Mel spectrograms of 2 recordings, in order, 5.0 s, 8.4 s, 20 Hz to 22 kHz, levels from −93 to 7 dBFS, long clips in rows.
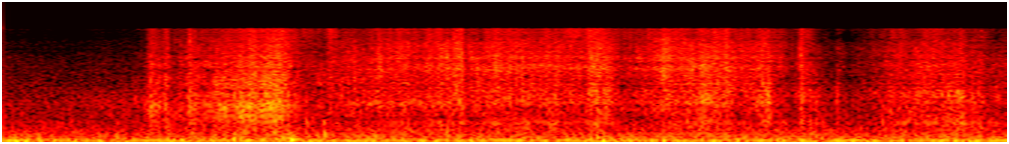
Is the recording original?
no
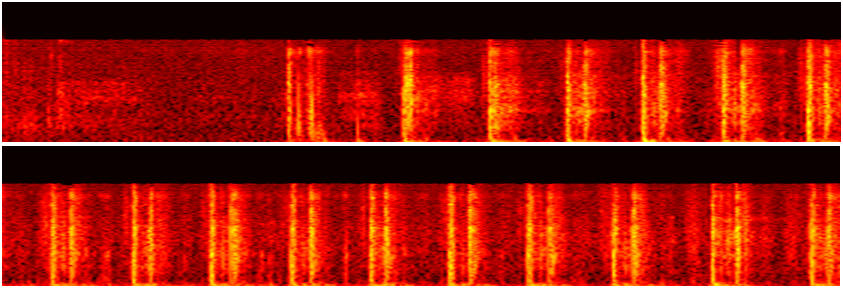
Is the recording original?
no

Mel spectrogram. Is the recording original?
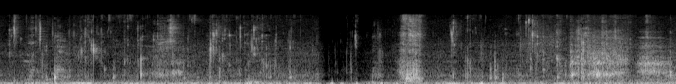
yes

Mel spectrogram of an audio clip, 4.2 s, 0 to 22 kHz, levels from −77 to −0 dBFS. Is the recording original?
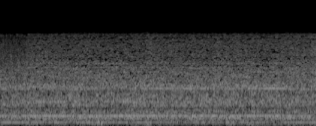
yes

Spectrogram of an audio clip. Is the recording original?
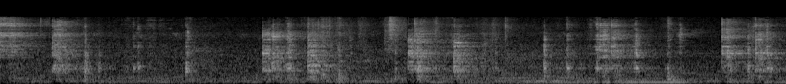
yes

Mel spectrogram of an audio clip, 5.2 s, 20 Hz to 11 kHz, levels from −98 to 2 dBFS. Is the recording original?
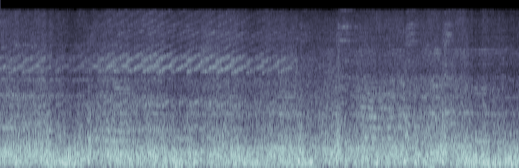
yes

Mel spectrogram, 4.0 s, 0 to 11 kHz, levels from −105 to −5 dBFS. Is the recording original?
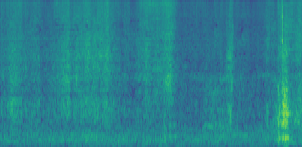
no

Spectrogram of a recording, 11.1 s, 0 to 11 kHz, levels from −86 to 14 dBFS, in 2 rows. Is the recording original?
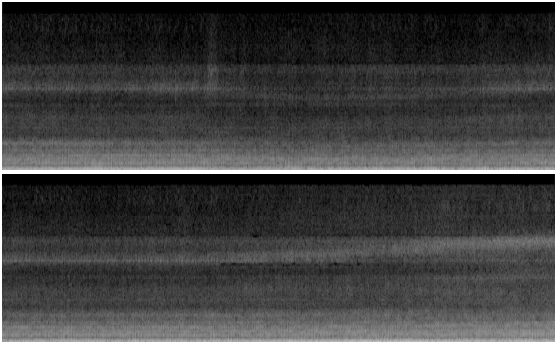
no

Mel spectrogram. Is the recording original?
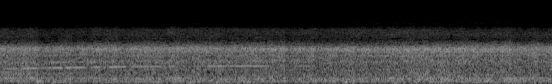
yes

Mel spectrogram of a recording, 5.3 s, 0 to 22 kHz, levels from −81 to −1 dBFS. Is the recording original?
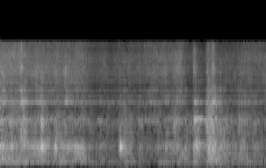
no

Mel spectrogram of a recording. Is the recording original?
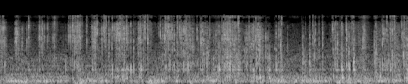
yes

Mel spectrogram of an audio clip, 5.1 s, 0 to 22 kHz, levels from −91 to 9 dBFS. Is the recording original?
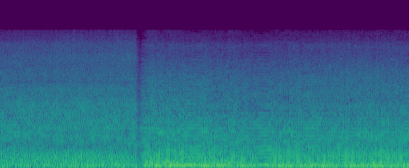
no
